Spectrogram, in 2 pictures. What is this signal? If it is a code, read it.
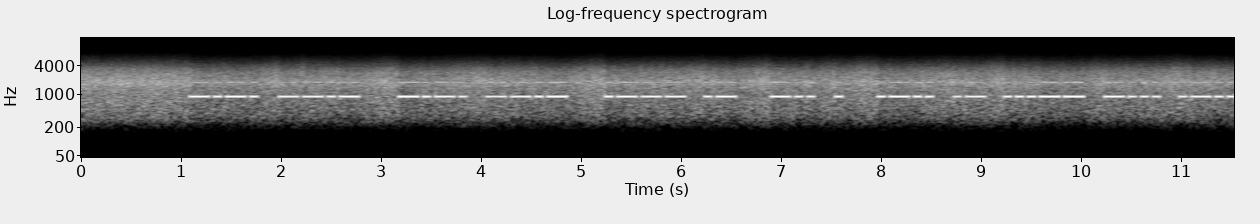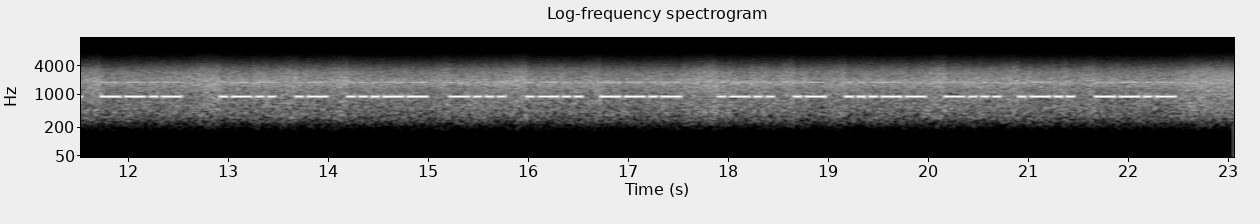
Morse code, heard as a keyed tone, hand-sent with a paddle, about 20 wpm, 890 Hz, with radio static. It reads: CQ CQ JA DE LA3BLQ LA3BLQ LA3BLQ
